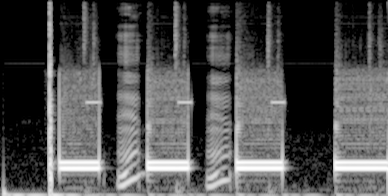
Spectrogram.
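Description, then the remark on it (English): A loud telephone line tone pulses on and off four times in a steady rhythm, with brief warbling, sweeping chirps filling the gaps between beeps, on an open phone line with no callers. No one speaks. “Yes, phone line's wide open. There's nobody on them.”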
